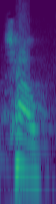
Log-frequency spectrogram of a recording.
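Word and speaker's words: tchau: chau chau se escribe se escribe techado pero se pronuncia chau chau toma todas a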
